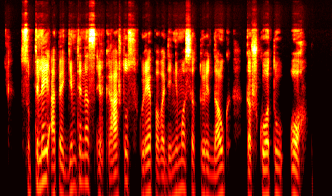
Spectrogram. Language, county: Lithuanian, Vilnius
